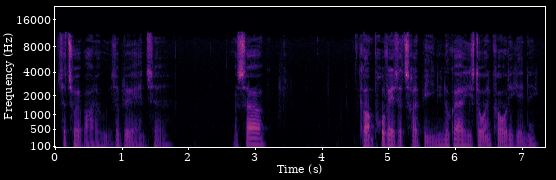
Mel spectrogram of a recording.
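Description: Man in his 40s from Denmark, somewhat low voice, rambling anecdotal interviewee who stumbles and restarts. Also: dark tone, breathy edge. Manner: halting, repeats and restarts words while reminiscing. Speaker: street performer interviewee. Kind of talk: storytelling interview.

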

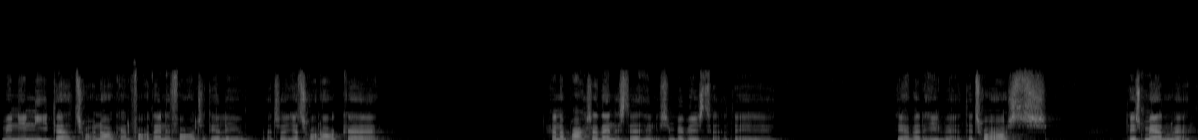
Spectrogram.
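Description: A man speaking calmly and reflectively in casual conversation, pausing with hesitant fillers. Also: mid-range voice. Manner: calm, musing, hesitant with fillers.

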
